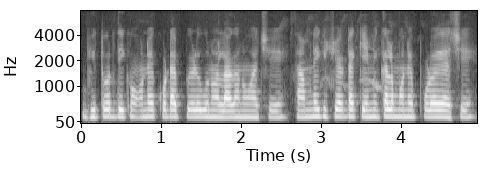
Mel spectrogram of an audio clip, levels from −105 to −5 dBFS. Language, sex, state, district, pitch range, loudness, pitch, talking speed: Bengali, female, West Bengal, Paschim Medinipur, 175-185 Hz, -17 LUFS, 180 Hz, 195 wpm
